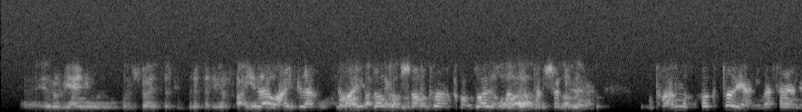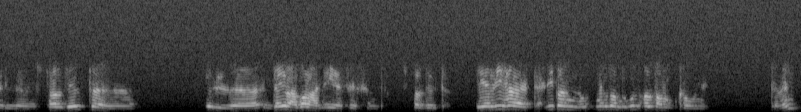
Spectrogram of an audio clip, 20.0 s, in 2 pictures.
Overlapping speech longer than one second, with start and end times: 3.2-5.4, 6.0-7.3

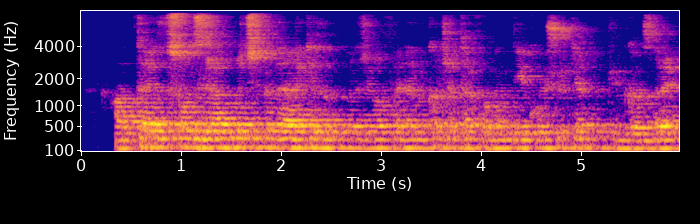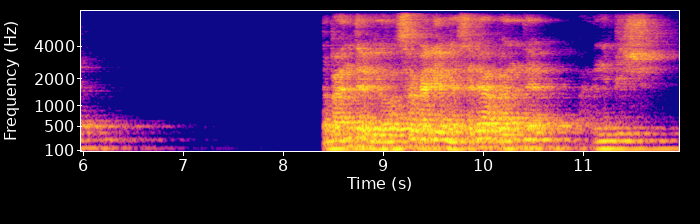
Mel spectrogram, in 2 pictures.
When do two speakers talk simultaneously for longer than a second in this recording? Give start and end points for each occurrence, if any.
none

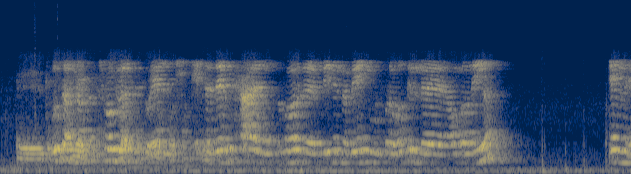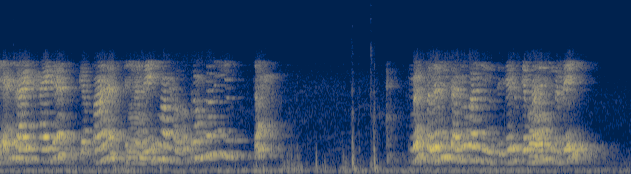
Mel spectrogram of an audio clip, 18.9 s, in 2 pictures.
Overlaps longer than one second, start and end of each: 0.8-2.6

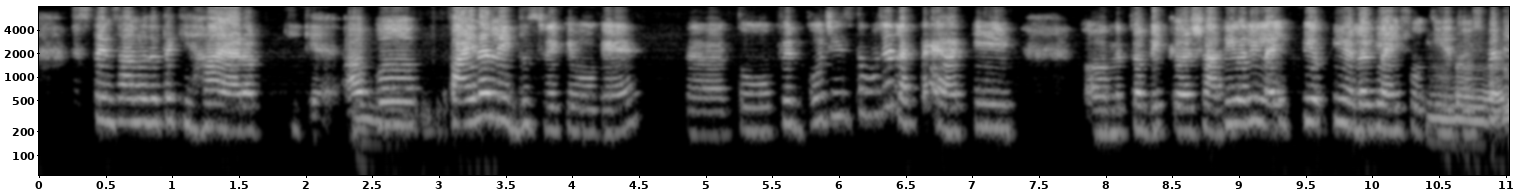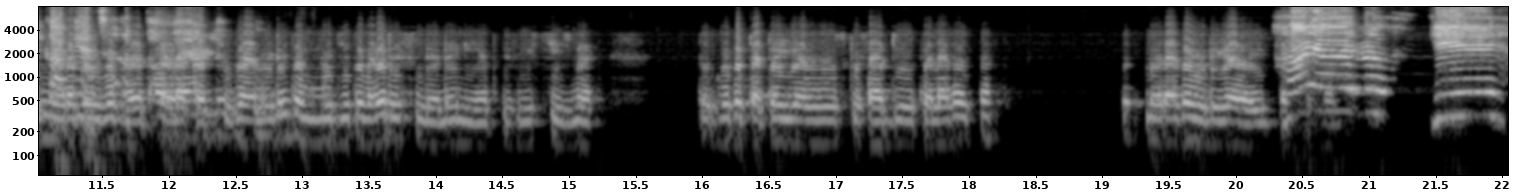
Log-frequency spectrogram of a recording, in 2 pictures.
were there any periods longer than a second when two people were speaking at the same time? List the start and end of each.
10.5-12.7

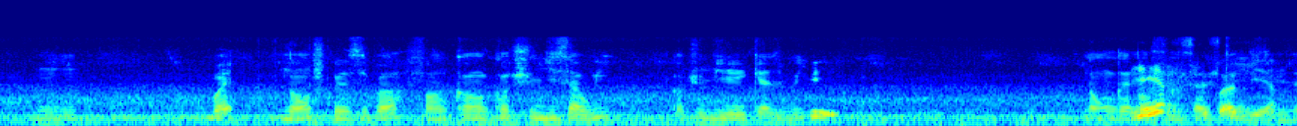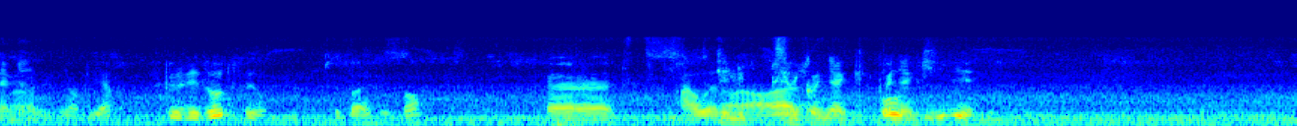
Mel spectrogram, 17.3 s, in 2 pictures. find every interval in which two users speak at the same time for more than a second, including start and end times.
7.5-8.9, 13.4-14.9

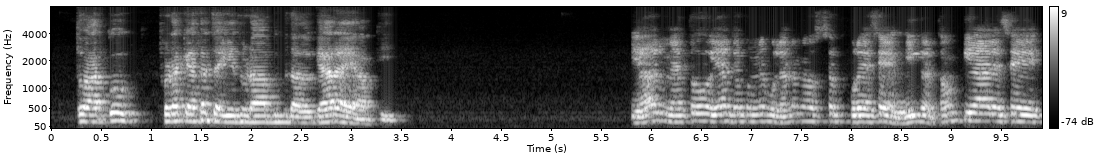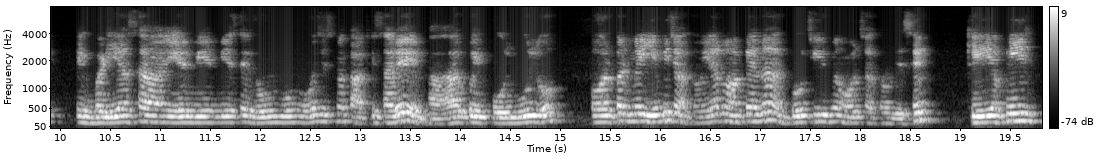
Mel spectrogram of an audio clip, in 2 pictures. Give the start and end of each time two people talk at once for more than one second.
none

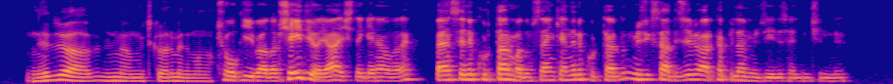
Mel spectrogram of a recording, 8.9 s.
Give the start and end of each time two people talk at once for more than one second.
none

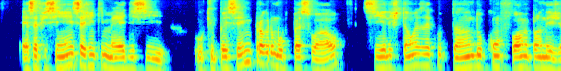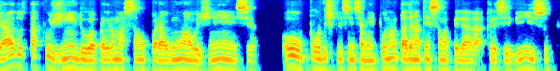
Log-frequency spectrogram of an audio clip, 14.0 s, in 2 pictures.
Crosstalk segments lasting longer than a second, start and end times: none

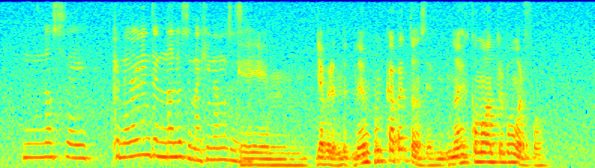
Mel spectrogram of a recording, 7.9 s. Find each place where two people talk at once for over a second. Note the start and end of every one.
none

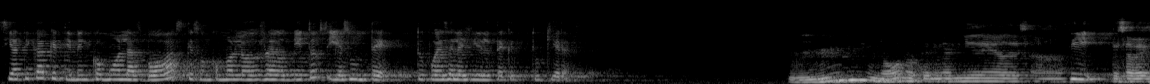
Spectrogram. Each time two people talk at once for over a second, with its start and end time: none

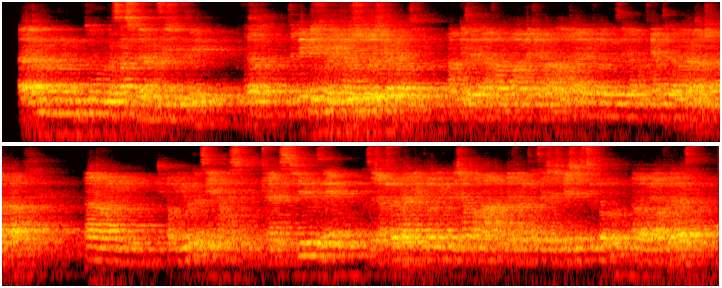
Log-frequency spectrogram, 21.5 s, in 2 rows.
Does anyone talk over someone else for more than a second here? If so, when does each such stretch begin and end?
4.6-6.1

